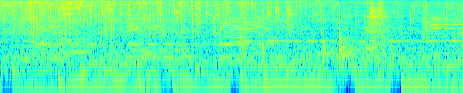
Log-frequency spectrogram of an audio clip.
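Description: Curry leaves frying in a pan, giving a dense, continuous crackling sizzle with occasional pops and a low steady hum underneath, close and loud throughout, no talk.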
